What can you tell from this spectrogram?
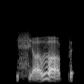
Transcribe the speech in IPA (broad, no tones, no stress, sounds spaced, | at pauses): s ḭ ðˤ ɛ̰ p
